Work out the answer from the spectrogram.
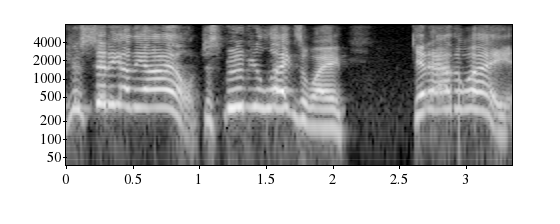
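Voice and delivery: high-pitched retold complaint; exasperated protest. Man arguing with woman blocking the aisle, exasperated.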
